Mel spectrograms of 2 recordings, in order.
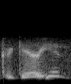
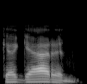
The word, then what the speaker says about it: Gagarin: Was Yuri Yuri Gregarian, something like that. I don't know if I have the pronunciation right. Yes, Yuri. Yes, I know him well. Omrad Yuri Gagarin.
